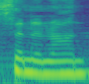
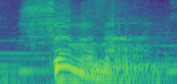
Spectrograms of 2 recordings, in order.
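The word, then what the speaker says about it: Synanon: Those three syllables, Sinanon.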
